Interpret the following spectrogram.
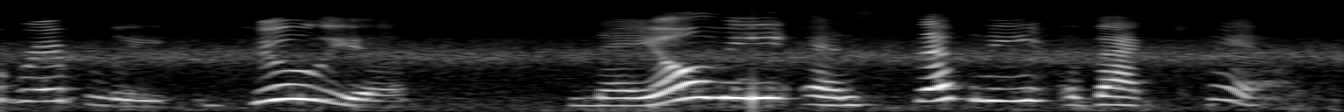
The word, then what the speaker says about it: Vaquer: Alexa Bliss, Roxanne Perez, Rhea Ripley, Julia, Naomi, and Stephanie Vaquer. Gotta roll your eye to say her name is Vaquer.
